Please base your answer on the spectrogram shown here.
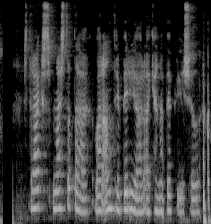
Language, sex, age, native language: Icelandic, female, 15, Icelandic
